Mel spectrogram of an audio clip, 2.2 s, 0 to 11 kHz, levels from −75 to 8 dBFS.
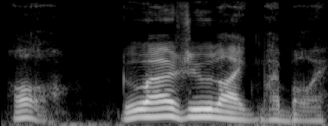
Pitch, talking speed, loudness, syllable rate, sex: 125 Hz, 190 wpm, -14 LUFS, 4.2 syllables/s, male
